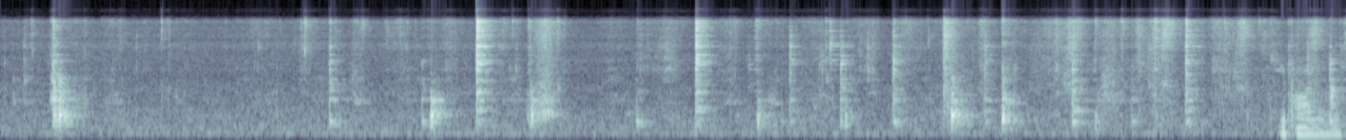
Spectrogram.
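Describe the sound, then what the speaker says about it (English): A spoon stirring a lentil mixture in a pot for curried lentil egg stew, with repeated close metallic clinks and scrapes in an uneven rhythm. "Mix the lentil thoroughly with the rest of the mixture."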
